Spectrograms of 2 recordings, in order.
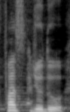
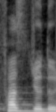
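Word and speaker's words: فَاسْجُدُوا: এখন এই শব্দটা যদি এই শব্দটার আগে যদি অন্য কোনো শব্দ থাকে, এই শব্দটাকে এইটাকে যদি ধরতে যাই, তাহলে ওই যে আলিফটা উচ্চারণ হবে না।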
